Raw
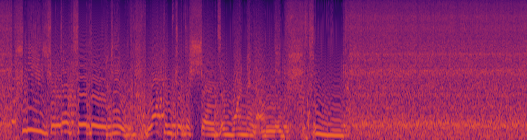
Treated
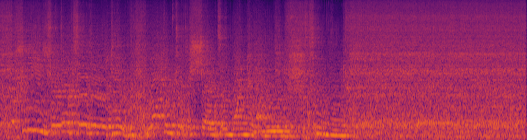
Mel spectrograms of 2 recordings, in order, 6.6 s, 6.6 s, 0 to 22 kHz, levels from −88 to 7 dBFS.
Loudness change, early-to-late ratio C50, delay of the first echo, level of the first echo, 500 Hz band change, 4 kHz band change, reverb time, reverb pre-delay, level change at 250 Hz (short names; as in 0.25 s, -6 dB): +2.5 dB, 5.0 dB, 79 ms, -9.5 dB, +2.5 dB, +2.5 dB, 0.55 s, 17 ms, +3.5 dB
